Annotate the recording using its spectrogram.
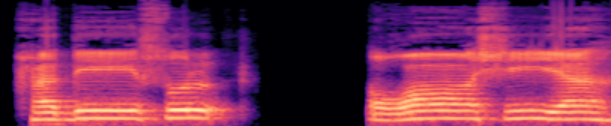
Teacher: درمیان میں یہ الف نہیں پڑا جائے گا، ڈائریکٹ سا کو لام کے ساتھ ملائیں گے، سا لام پیش سل۔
